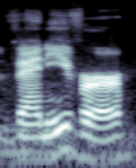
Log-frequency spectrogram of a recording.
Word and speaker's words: Vannevar: And when Tesla died, John Trump, Vannevar Bush, I gotta say it like Beaver now, his understudy, John Trump,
